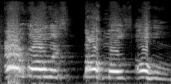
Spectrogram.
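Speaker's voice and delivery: high, loud mock wail; mock anguish. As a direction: wail it like a fan in agony. Dramatic lament over show ending.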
